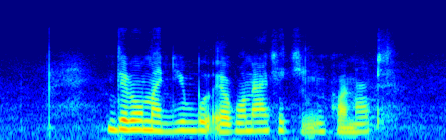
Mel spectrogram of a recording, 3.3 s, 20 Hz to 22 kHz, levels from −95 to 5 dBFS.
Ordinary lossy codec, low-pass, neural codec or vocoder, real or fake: none; 10.8 kHz; codec, 24 kHz, 1 kbps, SNAC; fake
